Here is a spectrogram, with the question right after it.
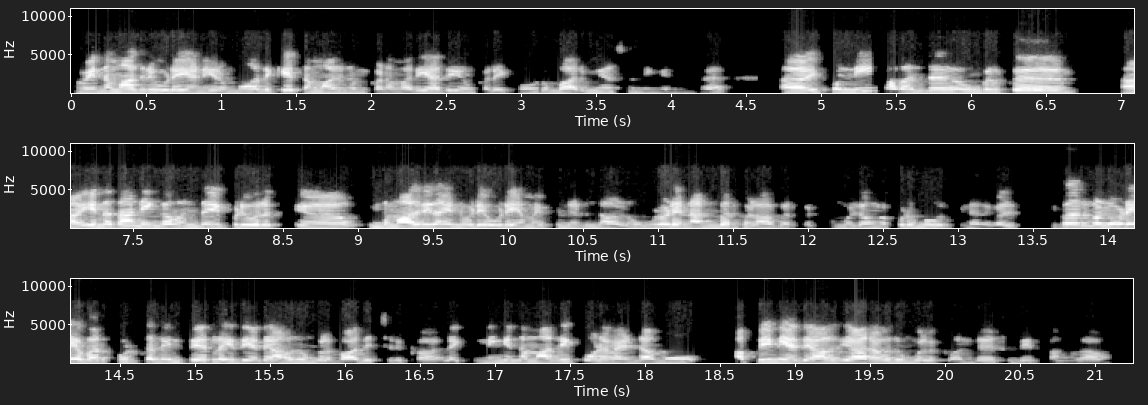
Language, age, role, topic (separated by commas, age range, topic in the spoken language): Tamil, 30-34, host, உடைத் தேர்வில் எளிமையும் தனித்துவ வெளிப்பாடும் சமநிலையில் இருப்பது எப்படி?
